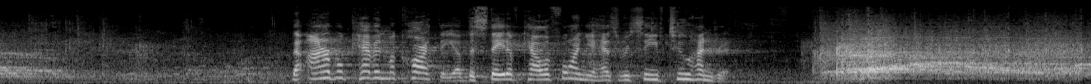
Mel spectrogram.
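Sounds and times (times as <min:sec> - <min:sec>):
crowd of legislators cheering: 0:00.0 - 0:01.1, 0:08.1 - 0:10.9
speech: 0:02.9 - 0:07.4.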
